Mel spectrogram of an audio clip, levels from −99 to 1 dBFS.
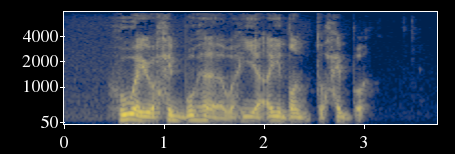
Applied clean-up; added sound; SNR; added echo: none; none; none; none.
